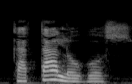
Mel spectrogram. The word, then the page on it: katalo6os: kata-lo6os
